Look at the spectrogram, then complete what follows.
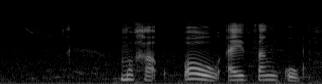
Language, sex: Southern Sotho, female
